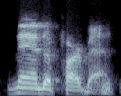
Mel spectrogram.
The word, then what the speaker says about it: Nanda Parbat: Shiva beat him and then sent him off to Panda Narbat? I'm saying it wrong. What is it? – Nanda Parbat. – Nanda Parbat. I knew I had it wrong.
